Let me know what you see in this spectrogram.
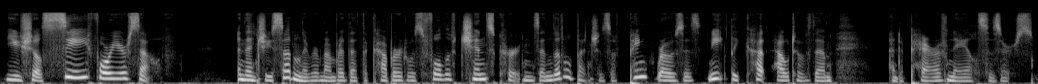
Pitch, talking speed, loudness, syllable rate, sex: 205 Hz, 195 wpm, -20 LUFS, 5.4 syllables/s, female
